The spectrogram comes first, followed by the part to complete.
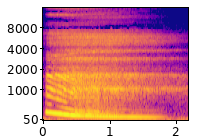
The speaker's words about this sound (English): So deep breath in, extending your belly. And out.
